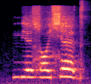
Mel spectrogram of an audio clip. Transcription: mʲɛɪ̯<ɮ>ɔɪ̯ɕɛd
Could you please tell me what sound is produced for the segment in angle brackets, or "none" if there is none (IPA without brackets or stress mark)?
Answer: ɮ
